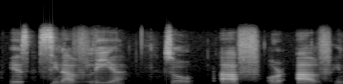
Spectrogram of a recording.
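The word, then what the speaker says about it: συναυλία: Remember here, if you have this vowel, this diphthong combination before um, a voiced consonant, so L is a voiced consonant, is gonna sound like avi. So sinavlia.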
